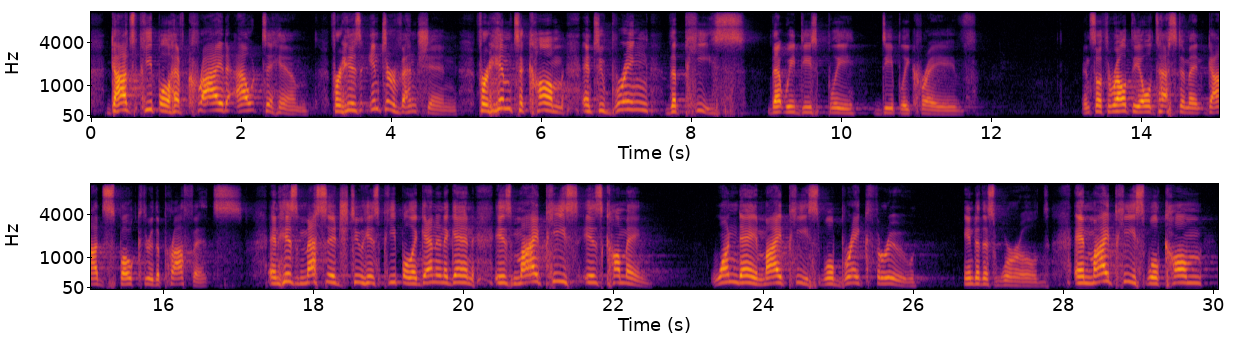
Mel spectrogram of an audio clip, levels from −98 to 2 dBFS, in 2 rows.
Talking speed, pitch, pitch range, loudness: 130 wpm, 200 Hz, 170-215 Hz, -27 LUFS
